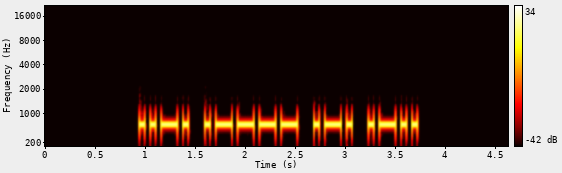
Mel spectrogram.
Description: Morse code, heard as a keyed tone, about 21 wpm, 700 Hz. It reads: F1RL
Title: DXCC-100 Call Signs - 4 Characters - Repeated 2x - 22wpm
